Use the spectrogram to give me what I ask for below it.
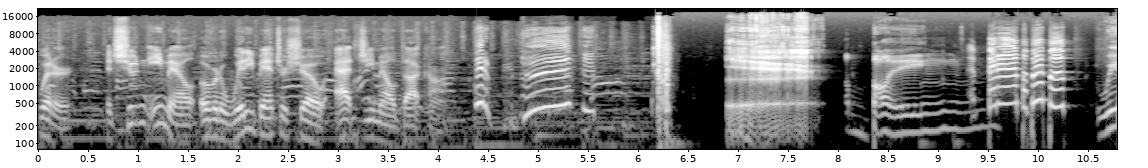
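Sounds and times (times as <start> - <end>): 
speech: 0.0 - 5.8, 8.4 - 9.7, 10.6 - 10.7
person burping loudly on cue: 6.9 - 7.9.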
